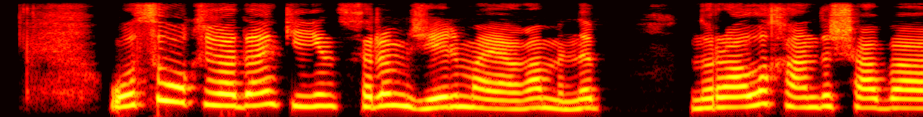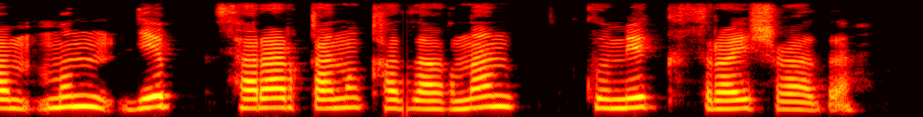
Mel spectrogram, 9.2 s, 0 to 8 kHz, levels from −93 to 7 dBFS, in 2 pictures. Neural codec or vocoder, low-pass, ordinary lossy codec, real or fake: none; 7.2 kHz; none; real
